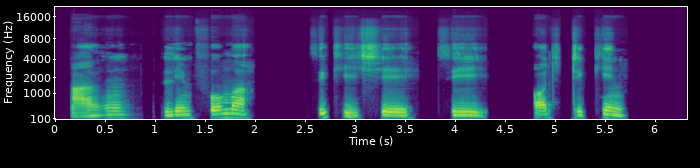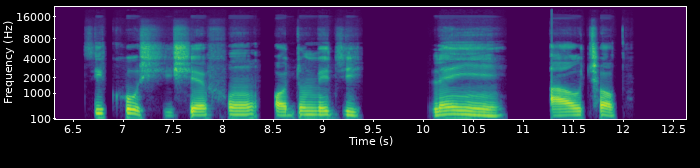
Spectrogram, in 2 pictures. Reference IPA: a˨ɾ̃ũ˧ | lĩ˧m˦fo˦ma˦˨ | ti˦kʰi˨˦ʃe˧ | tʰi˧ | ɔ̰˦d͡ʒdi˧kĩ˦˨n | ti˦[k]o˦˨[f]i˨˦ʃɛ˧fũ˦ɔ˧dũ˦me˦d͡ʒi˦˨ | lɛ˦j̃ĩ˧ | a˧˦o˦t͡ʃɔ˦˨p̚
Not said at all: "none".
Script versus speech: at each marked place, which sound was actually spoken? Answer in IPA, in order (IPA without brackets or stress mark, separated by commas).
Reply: kʰ, ʃ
